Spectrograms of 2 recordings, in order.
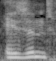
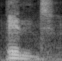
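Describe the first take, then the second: First: The s sound is kept in the word. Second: The s sound is dropped from the word. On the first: "For isn't" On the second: "We just drop the S"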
